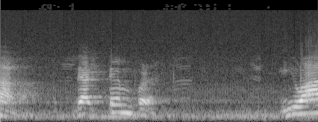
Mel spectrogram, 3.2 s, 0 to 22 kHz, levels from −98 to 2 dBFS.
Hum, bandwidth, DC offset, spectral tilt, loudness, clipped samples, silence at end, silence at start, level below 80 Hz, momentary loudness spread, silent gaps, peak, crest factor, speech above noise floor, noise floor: none; 16.5 kHz; under 0.1%; -7 dB/octave; -22 LUFS; under 0.1%; 0 s; 0 s; -62 dBFS; 20 LU; none; -2 dBFS; 20 dB; 22 dB; -40 dBFS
